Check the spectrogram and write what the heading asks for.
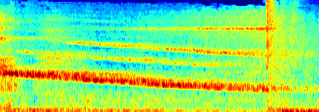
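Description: A single siren-like wail sliding slowly down in pitch over a deep, steady low rumble, part of a film trailer's sound design.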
